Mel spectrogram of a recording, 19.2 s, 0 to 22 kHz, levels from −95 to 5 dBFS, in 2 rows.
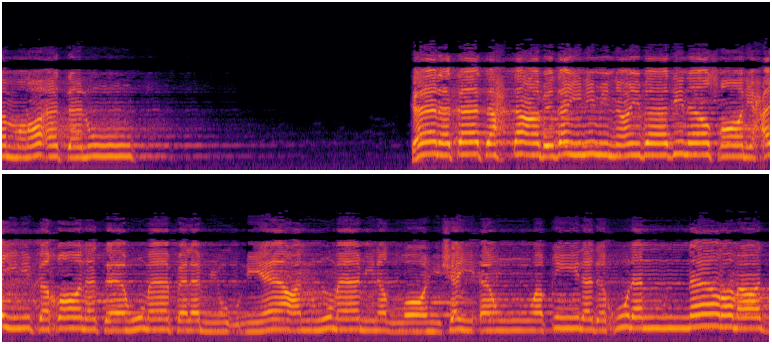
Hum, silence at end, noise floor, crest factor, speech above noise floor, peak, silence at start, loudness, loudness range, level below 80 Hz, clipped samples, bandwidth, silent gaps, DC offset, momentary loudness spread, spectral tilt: none; 0 s; -68 dBFS; 14 dB; 50 dB; -4 dBFS; 0 s; -18 LUFS; 7 LU; -60 dBFS; under 0.1%; 8.6 kHz; none; under 0.1%; 9 LU; -4 dB/octave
